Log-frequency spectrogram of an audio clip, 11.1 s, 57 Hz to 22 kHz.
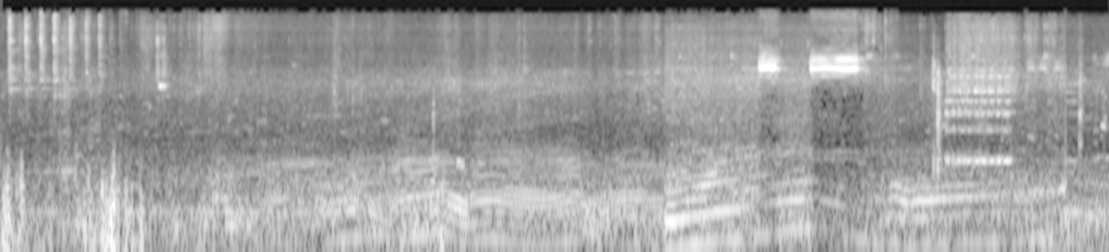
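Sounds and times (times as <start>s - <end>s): vehicle horn: 7.6s - 10.7s.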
